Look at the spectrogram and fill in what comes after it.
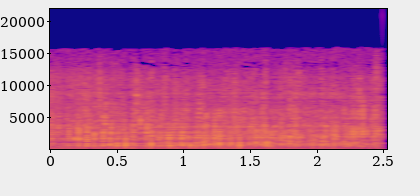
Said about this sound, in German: Ein anderer Tipp, da habe ich auch ausprobiert, ich habe meinem Auto einfach eine Wärmflasche gemacht. So, dann fülle ich mal das Wasser in die Wärmflasche.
